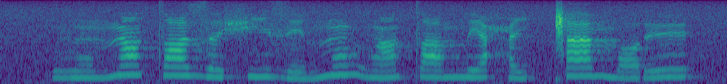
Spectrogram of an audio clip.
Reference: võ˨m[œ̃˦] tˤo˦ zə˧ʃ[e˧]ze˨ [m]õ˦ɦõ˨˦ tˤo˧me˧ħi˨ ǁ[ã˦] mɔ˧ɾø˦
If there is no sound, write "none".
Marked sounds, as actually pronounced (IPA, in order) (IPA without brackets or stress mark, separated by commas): œ̃˦, i˧, m, a˦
